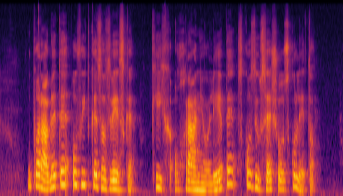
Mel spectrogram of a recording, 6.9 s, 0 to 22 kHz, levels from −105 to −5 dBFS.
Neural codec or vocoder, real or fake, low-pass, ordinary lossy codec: vocoder, 48 kHz, 128 mel bands, Vocos; fake; 19.8 kHz; none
